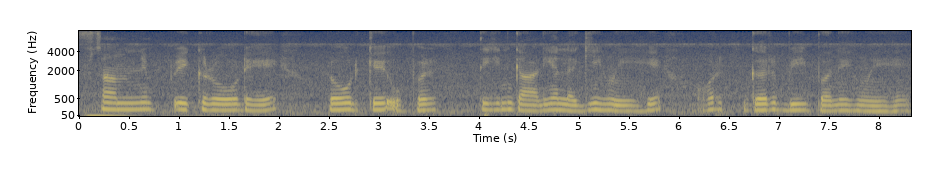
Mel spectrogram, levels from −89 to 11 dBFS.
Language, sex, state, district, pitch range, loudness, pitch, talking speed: Hindi, female, Punjab, Pathankot, 150-180 Hz, -16 LUFS, 165 Hz, 130 wpm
